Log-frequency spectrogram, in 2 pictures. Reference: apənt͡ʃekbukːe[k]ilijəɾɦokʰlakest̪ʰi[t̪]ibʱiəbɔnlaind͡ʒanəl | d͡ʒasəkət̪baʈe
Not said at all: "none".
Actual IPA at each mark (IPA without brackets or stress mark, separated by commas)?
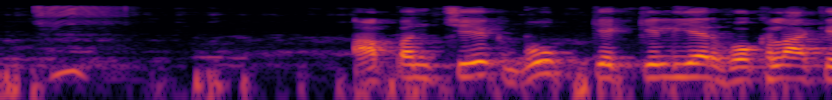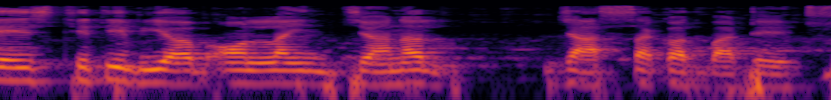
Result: k, t̪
